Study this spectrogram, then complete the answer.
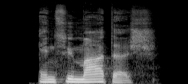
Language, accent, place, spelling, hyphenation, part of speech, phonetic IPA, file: German, Germany, Berlin, enzymatisch, en‧zy‧ma‧tisch, adjective, [ɛnt͡syˈmaːtɪʃ], De-enzymatisch.ogg
- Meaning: enzymatic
